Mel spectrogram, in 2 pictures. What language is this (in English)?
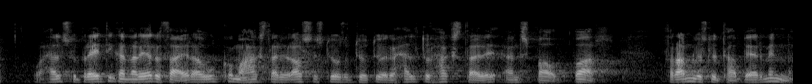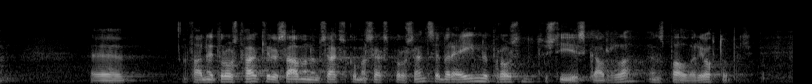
Icelandic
